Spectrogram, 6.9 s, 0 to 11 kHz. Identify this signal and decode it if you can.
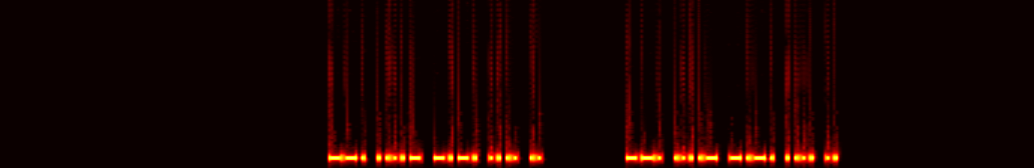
Morse code, heard as a keyed tone, about 46 wpm, 700 Hz. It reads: G4CHI G4CHI
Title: DXCC-100 Call Signs - 5 Characters - Repeated 2x - 45wpm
